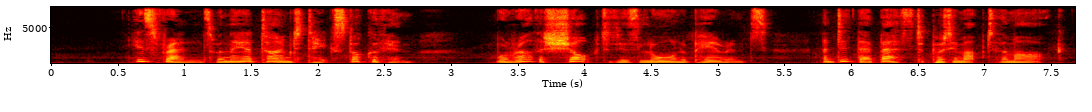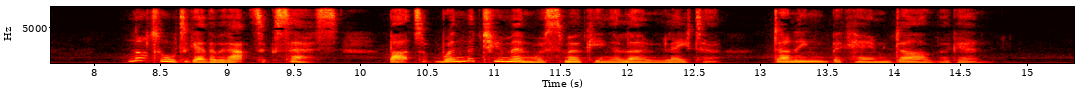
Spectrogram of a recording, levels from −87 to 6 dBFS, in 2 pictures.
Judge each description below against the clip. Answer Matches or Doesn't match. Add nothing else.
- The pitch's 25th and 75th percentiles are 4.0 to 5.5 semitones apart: Matches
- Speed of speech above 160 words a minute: Matches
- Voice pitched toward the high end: Matches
